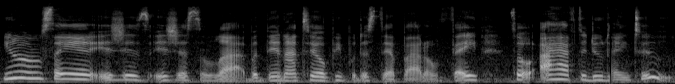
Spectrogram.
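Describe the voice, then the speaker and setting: A middle-aged American woman, a little hoarse, chatting casually and earnestly on a livestream and speaking straight to her listeners. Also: mid-range voice, expressive, moderate pace, a little hiss or hum. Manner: conversational, earnest, addresses listeners directly. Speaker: livestream host. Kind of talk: casual live chat reading viewer comments.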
